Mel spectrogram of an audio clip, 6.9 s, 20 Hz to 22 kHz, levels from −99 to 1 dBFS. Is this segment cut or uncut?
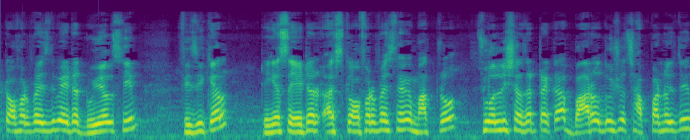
uncut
